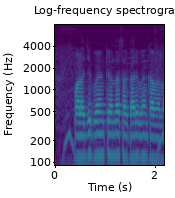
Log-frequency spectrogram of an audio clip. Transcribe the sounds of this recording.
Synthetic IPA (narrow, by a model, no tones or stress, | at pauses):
ʋɐɭɐd͡ʒɯkːbeːŋkːɯɾɯnd̪aːsɐɾkaːɾibeːŋkaːʋeːla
